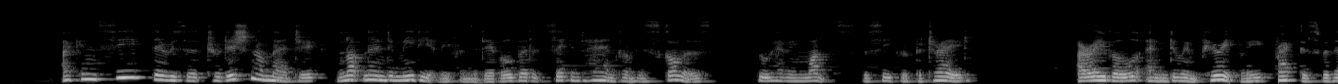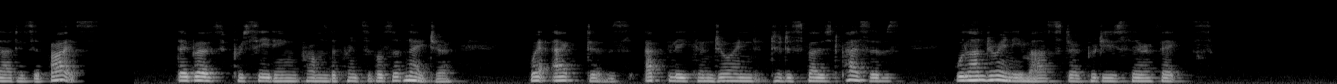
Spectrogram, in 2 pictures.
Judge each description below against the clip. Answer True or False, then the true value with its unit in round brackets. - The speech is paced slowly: True (130 wpm)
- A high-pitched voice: False (160 Hz)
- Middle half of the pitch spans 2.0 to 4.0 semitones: True (3.6 semitones)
